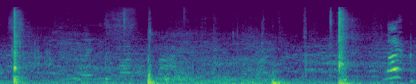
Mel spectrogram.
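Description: Stunt scooter riding a skatepark mini ramp: wheels rolling on the ramp surface, with several sharp knocks as the scooter drops in, lands and hits the coping.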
